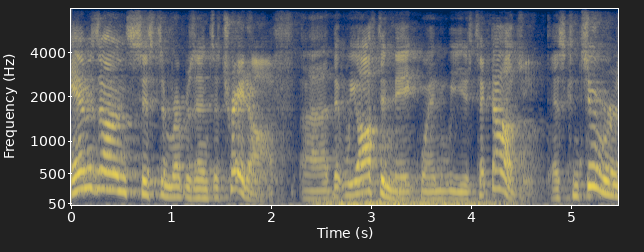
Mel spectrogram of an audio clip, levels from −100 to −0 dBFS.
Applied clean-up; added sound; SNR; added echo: none; Wind; 8 dB; reverberation time 0.7 s.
